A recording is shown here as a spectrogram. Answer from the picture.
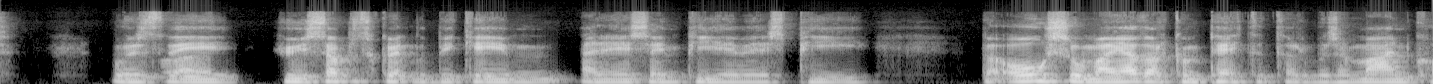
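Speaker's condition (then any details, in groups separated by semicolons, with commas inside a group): No condition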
